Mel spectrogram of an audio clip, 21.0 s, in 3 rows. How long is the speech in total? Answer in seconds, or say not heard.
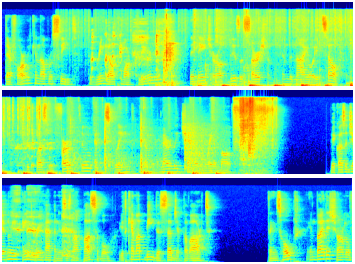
18 s.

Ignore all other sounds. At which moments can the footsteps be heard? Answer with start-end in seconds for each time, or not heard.
3.0-12.3.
